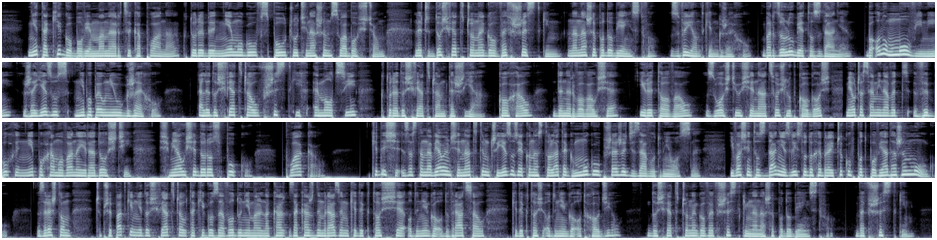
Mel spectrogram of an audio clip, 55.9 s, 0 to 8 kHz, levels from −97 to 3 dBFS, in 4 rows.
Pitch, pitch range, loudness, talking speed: 140 Hz, 125-155 Hz, -19 LUFS, 130 wpm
